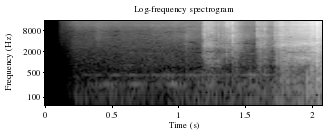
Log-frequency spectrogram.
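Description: A fabric curtain being pulled open along its rod: a rough rustling slide that starts about a second in and grows louder toward the end.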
